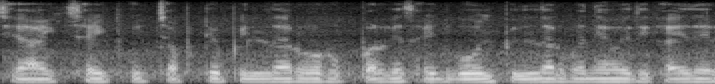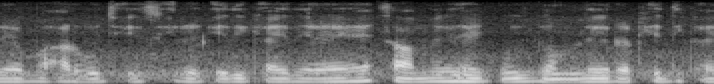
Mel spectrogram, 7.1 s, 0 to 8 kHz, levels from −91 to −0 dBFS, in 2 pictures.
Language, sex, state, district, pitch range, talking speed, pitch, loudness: Hindi, male, Bihar, Muzaffarpur, 100-105 Hz, 295 wpm, 105 Hz, -20 LUFS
